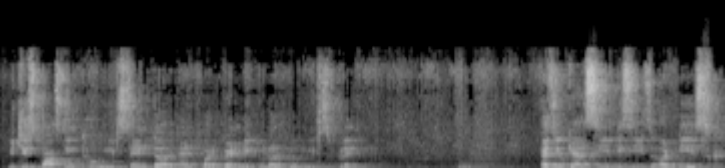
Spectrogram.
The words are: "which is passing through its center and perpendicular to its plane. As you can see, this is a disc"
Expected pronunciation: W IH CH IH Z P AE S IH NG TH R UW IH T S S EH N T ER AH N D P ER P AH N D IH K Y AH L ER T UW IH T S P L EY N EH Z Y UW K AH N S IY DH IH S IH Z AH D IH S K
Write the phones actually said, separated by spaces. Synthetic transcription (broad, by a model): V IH CH IH Z P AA S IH NG T R UW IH T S S EH N T ER AH N D P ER P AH N D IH K Y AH L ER T UW IH T S P L EY EH Z Y UW K AH N S IY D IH S IH Z AH D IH S K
